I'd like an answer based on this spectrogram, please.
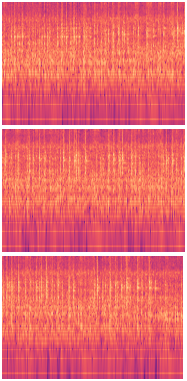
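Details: Irregular sharp knocks and rattles through a busy mechanical background, uneven in timing. Owner asks what the knocks are and whether the drive shafts could be bent. Cause suspected, not confirmed.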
